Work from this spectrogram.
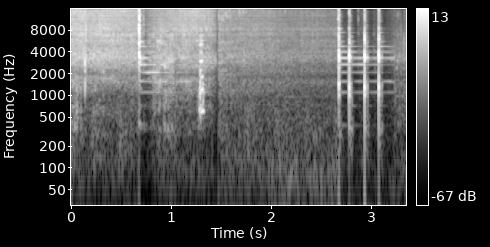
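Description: Mixed vegetables fry with spices in a pan, a soft continuous sizzle broken by a few sharp scrapes of a spoon stirring against the pan, with a quick cluster of clinks near the end.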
